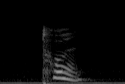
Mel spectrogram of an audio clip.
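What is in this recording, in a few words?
"tun", chinese pinyin, fourth tone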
